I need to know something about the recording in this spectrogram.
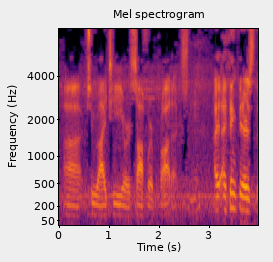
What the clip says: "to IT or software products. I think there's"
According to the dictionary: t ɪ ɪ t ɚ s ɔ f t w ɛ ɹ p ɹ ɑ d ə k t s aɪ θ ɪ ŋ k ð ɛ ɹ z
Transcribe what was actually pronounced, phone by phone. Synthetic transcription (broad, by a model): t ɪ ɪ t ɚ s ɔ f t w ɛ ɹ p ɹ ɑ d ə k t s aɪ θ ɪ ŋ k ð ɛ ɹ z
